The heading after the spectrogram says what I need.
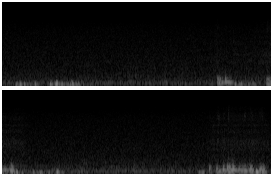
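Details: Sleeping chocolate Labrador puppy gives quiet, low rumbling snores in soft bursts with near silence between them.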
